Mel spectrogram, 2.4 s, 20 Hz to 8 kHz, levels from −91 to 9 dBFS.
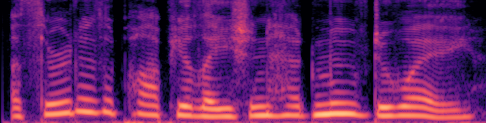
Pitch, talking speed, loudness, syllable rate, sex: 220 Hz, 195 wpm, -14 LUFS, 5.6 syllables/s, female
